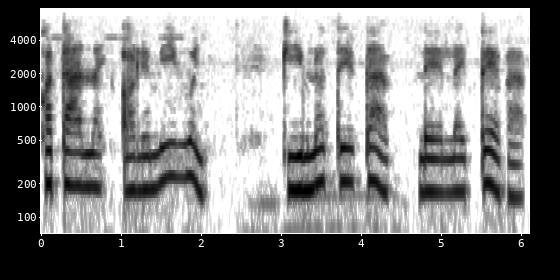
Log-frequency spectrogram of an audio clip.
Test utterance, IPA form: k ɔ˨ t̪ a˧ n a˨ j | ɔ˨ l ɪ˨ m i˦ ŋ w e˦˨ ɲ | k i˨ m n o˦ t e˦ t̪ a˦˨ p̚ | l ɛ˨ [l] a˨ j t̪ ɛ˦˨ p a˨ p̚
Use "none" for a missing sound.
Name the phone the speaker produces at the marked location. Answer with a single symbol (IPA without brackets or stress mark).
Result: l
